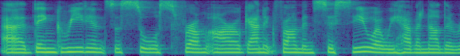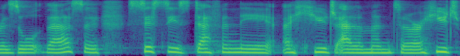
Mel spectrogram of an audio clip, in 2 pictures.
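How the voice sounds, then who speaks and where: A woman with a British accent speaks at a moderate pace with medium pitch, hardly any pauses, very even loudness and flat, monotone intonation. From UK. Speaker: hotel wellness director. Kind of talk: casual interview.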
